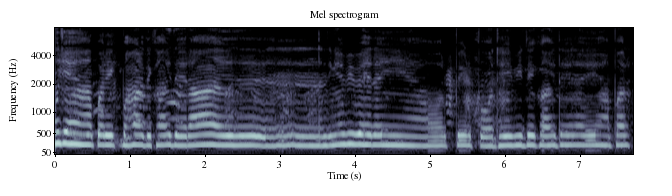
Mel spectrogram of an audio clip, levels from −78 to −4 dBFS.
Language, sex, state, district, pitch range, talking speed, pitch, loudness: Hindi, female, Chhattisgarh, Bilaspur, 220-230 Hz, 185 wpm, 225 Hz, -27 LUFS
